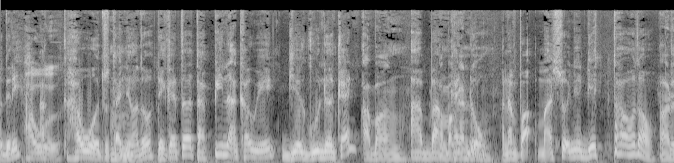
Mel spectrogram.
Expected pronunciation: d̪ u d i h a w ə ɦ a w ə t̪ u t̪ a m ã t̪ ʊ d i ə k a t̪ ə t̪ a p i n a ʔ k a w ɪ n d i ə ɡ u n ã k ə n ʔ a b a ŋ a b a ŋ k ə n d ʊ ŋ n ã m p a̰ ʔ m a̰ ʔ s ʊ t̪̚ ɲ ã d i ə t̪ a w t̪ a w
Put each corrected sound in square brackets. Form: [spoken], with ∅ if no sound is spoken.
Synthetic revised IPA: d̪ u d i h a w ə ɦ a w ə t̪ u t̪ a [ɲ] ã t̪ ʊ d i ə k a t̪ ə t̪ a p i n a ʔ k a w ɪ n d i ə ɡ u n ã k [a] n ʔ a b a ŋ a b a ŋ k [a] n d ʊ ŋ n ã m p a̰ ʔ m a̰ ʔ s ʊ t̪̚ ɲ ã d i ə t̪ a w t̪ a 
